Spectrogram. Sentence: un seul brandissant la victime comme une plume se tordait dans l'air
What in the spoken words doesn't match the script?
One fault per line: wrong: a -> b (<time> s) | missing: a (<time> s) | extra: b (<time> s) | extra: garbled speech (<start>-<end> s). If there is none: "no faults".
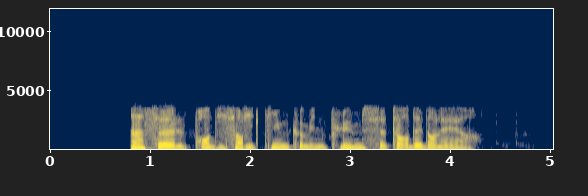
missing: la (1.9 s)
